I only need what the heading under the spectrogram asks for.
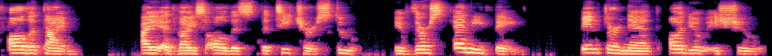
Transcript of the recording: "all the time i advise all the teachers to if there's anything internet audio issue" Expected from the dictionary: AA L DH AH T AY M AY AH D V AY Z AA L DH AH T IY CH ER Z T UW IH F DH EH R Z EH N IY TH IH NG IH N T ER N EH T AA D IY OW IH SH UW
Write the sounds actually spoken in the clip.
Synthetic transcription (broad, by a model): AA L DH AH T AY M AY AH D V AY S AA L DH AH T IY CH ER S T UW IH F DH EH R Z EH N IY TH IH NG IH N T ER N EH T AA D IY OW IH SH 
